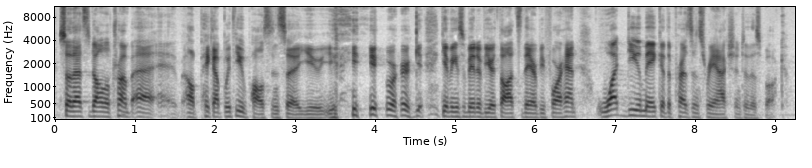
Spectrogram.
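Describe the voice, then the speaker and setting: A man's voice: medium pitch, fairly quick, few pauses. A man hosting a live news panel, putting questions to guests. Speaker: news show host.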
